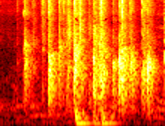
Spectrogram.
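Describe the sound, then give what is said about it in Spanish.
A short round of applause from a group, quick overlapping claps building after a brief pause and continuing steadily for about two seconds, with some voices mixed in. “Un aplauso.”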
